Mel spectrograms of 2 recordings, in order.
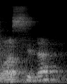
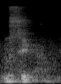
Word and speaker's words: ওয়াসিলা: এখানে আমাদের বাংলায় যে শব্দটা এসছে, কোরআনে এসছে ওয়াসিলা, সূরা মায়েদার 35 নম্বর আয়াতে। আমরা বাংলায় এটাকে উচ্চারণ করে থাকি উসিলা।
